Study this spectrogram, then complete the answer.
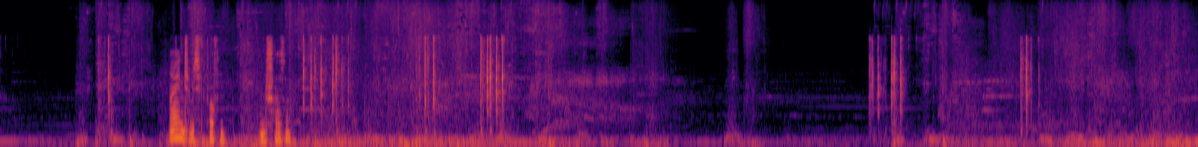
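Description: Sharp hits and impacts sound in quick bursts.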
